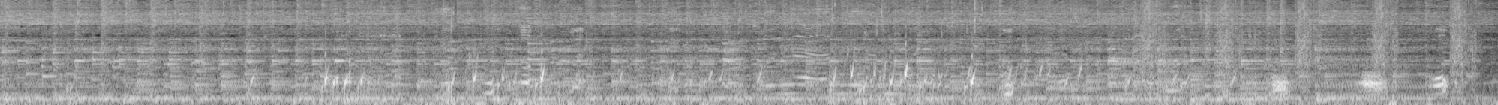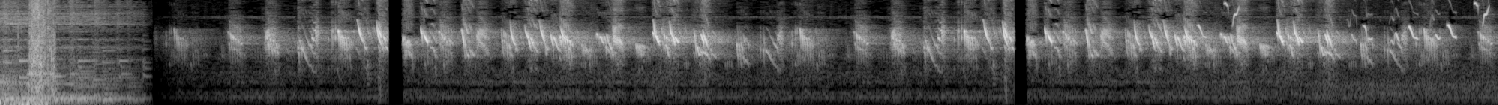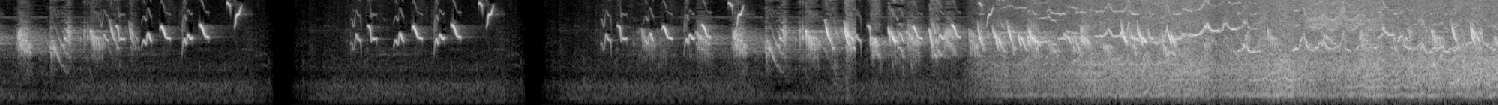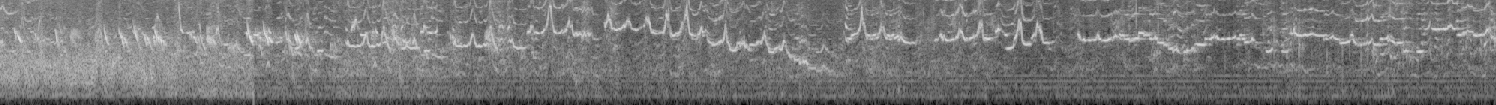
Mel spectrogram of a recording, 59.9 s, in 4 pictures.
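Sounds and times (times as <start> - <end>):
many birds chirping: 0.0 - 15.6, 36.0 - 59.9
steady rushing noise: 40.0 - 49.2.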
